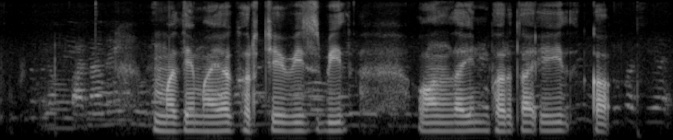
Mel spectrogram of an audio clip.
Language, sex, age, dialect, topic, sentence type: Marathi, male, 18-24, Varhadi, banking, question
